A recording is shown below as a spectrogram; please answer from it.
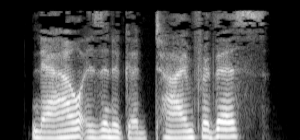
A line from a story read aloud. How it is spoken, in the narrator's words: he sneered, that hatred deepening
